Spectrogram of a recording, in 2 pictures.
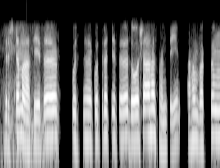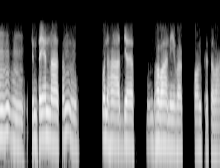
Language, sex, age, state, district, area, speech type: Sanskrit, male, 18-30, Telangana, Medak, urban, conversation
